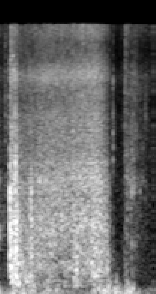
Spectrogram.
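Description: A rough rustling, sliding noise lasting about a second and a half, starting suddenly, as a plastic crate of bananas lined with plastic sheeting is handled.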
